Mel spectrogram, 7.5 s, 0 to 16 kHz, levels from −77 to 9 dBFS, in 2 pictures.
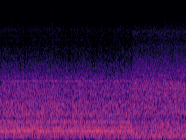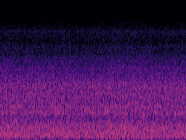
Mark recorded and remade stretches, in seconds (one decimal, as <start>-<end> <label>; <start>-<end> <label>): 0.0-0.9 recorded; 0.9-2.4 remade; 2.4-7.5 recorded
